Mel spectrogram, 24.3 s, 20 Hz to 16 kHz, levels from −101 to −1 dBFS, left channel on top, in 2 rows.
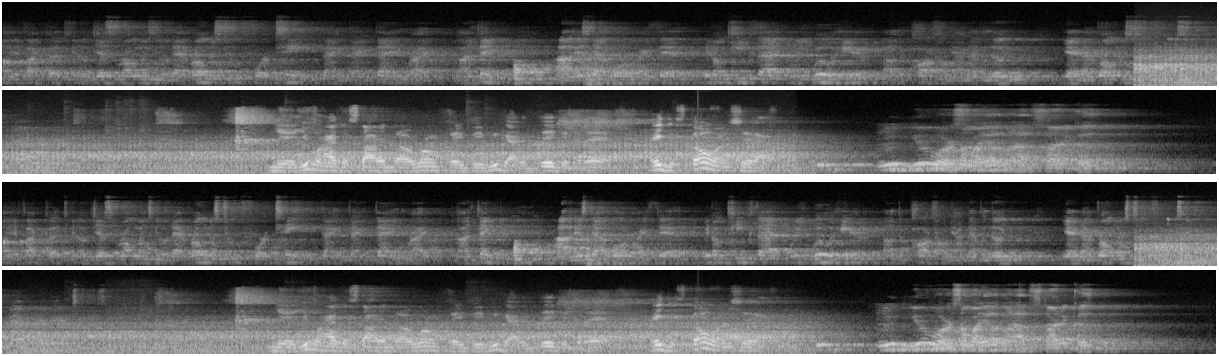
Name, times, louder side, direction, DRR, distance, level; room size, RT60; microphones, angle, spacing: voice 1, 0.0-4.9 5.5-10.2 10.6-13.2 13.5-14.2, right 1 dB, 40° right, 2 dB, 3.7 m, -41 dB
sound 1, 11.3-20.1, left 2 dB, 70° left, 3.2 m, -30 dB
voice 2, 14.4-19.9, left 3 dB, 35° left, 11 dB, 0.6 m, -23 dB
voice 3, 15.2-15.8 19.3-19.8 20.3-20.4 20.9-23.1, right 1 dB, 70° right, -1 dB, 3.4 m, -28 dB
29.5 x 14.5 x 7.6 m, 2.1 s
head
